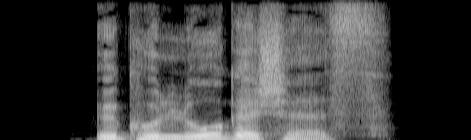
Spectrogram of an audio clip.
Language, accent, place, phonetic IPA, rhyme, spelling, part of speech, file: German, Germany, Berlin, [økoˈloːɡɪʃəs], -oːɡɪʃəs, ökologisches, adjective, De-ökologisches.ogg
- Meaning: strong/mixed nominative/accusative neuter singular of ökologisch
